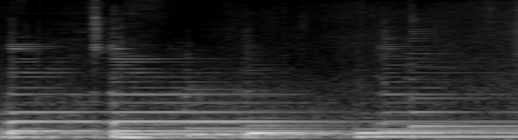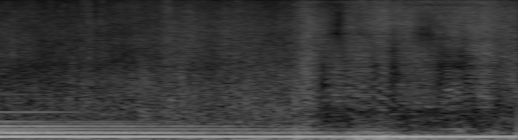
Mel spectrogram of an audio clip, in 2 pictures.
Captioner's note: rustle of dry weeds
